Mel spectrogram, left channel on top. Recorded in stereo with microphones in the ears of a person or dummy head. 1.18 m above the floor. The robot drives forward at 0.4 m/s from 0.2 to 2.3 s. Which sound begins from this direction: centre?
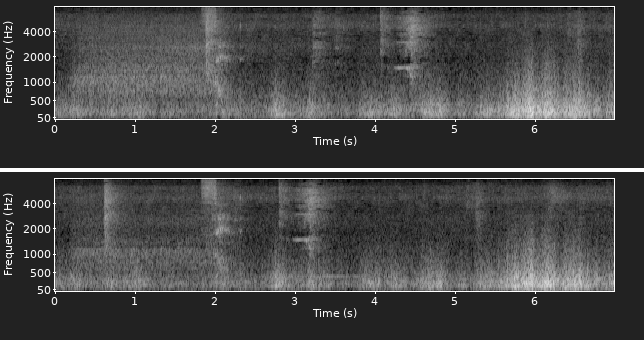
Whispering, at 1.8 s.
